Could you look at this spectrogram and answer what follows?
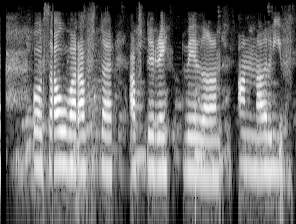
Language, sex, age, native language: Icelandic, male, 11, Icelandic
